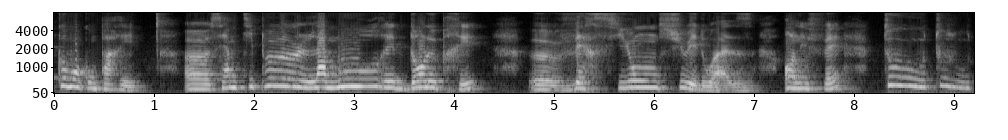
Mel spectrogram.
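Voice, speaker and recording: A French woman talks through a novel she liked, reviewing it off the cuff for her weekly video. Her speech is casual and improvised, dotted with hesitations and fillers as she gathers her thoughts. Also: fairly high pitch. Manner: chatty, many "euh" fillers, improvised. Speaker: book reviewer. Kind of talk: improvised book review to camera.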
